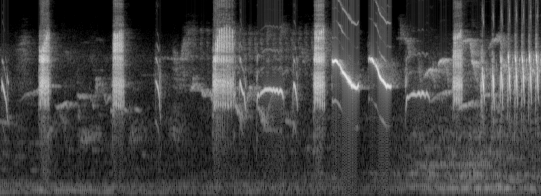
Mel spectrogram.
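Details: Olive-winged Bulbul (kapas tembak) master training song in 'full beset dan tembak' style: harsh rasps and slurred whistles, descending wavy whistled phrases, then a fast closing burst of sharp high ticks.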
